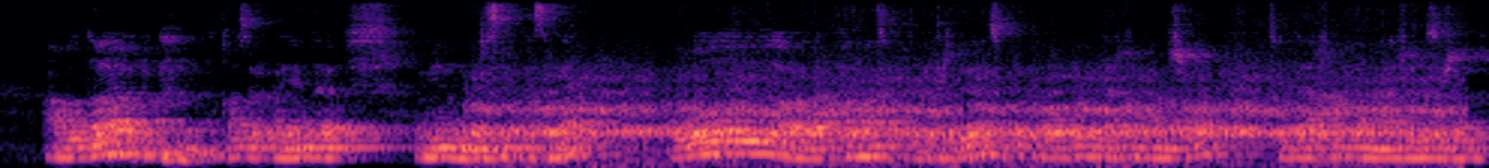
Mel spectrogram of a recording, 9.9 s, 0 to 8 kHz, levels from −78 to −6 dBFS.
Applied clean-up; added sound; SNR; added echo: none; Subway, metro, underground; 3 dB; reverberation time 1.1 s.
